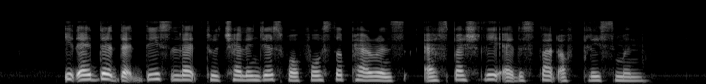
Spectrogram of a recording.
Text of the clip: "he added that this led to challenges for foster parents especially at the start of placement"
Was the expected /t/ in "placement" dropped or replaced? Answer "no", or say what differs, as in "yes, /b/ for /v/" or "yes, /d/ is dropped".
yes, /t/ is dropped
